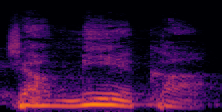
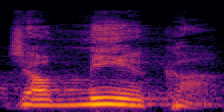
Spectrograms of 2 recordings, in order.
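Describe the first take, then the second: First: It is said at normal, quieter volume. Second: It is said louder.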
